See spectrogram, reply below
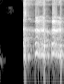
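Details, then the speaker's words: Imitated asthmatic cough: a deep breath, then two strong cough bursts, described as coming in two or three bouts and resonating from the medium-sized airways irritated in asthma; an imitated asthmatic cough. "एक बीमार deep breath लेता है और दो या तीन bouts strong कफ करता है और यह जो खांसी है यह रिजनेट होती है मीडियम साइज एयरवेज से"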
